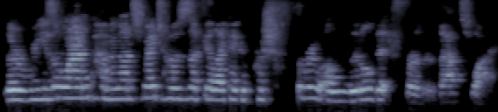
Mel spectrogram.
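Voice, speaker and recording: Higher-voiced woman teaching yoga, slightly distant mic. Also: steady tone, fast. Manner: encouraging, reassuring. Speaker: yoga instructor. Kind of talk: yoga class instruction, casual guiding.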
